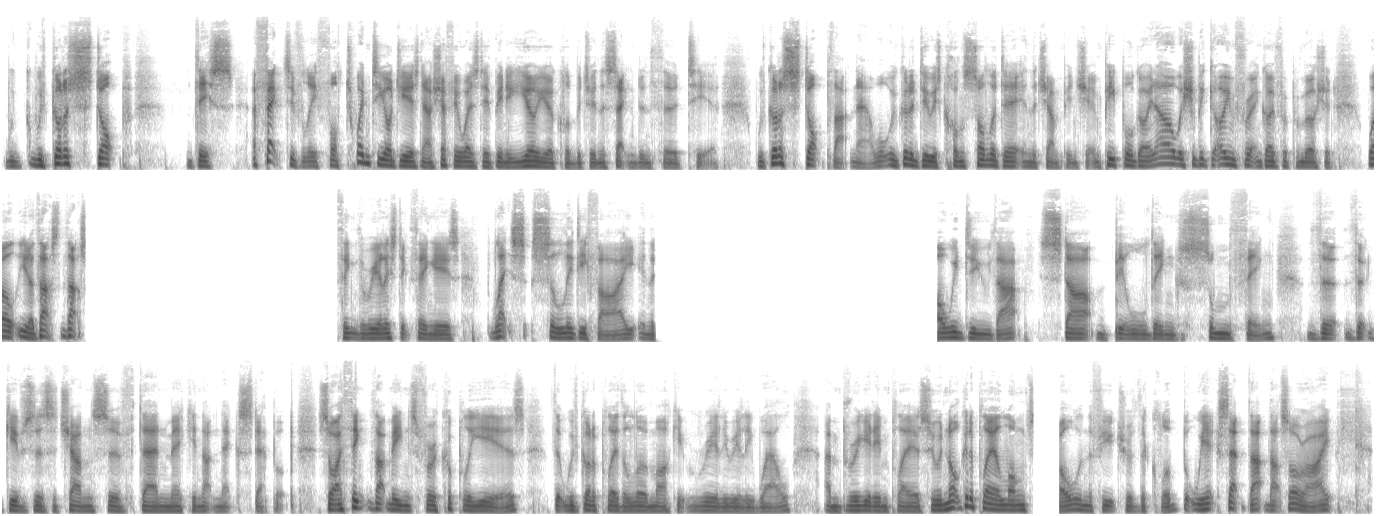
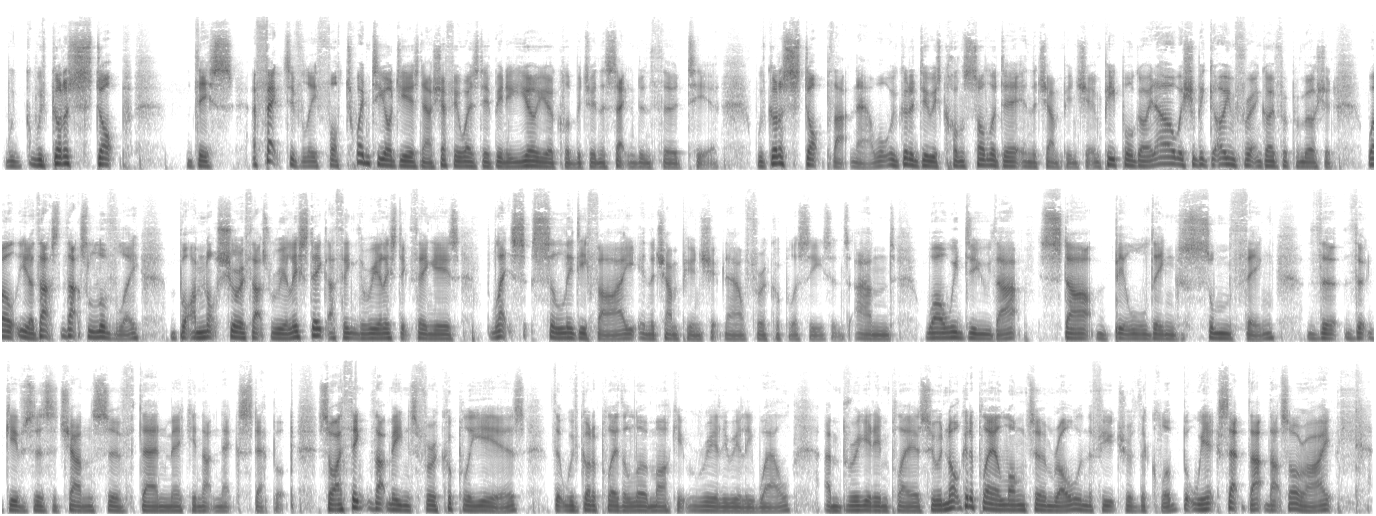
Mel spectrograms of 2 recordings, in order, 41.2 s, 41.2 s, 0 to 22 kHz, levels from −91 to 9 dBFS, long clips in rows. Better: second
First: audio cutting out; at 15 s for 2.5 s, at 20 s for 3 s and at 38 s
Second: none

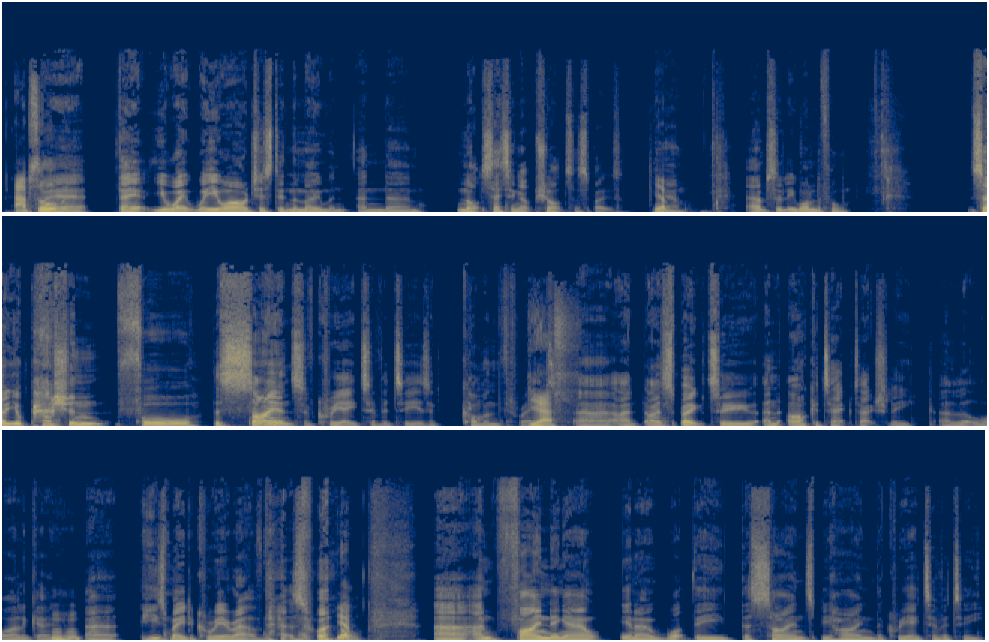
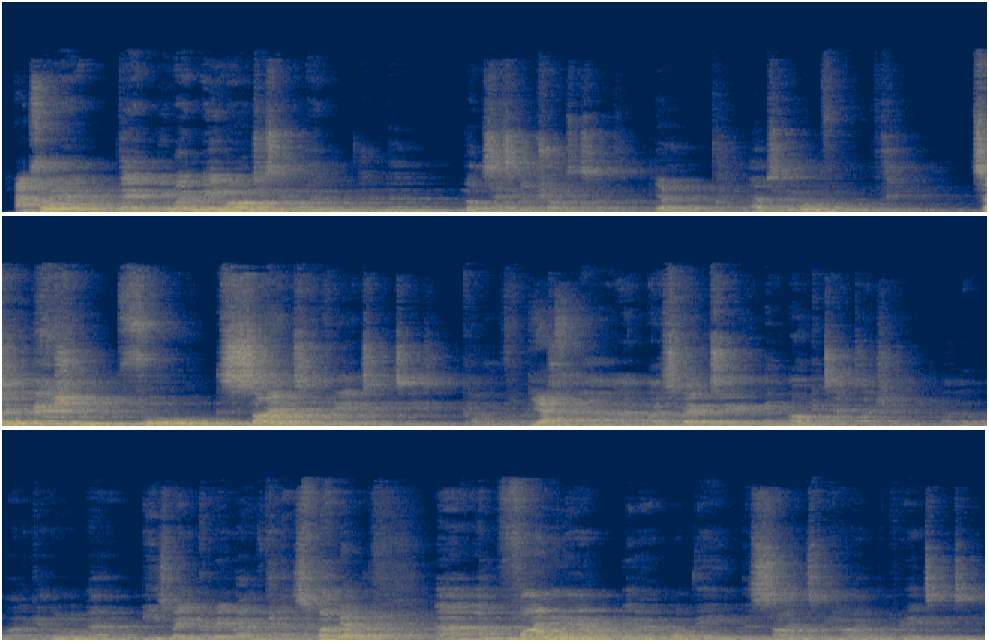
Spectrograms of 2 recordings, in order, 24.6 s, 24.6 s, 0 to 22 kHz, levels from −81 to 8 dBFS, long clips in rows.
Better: first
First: none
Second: off-mic speech; far // room echo; strong; dies away in 2.4 s

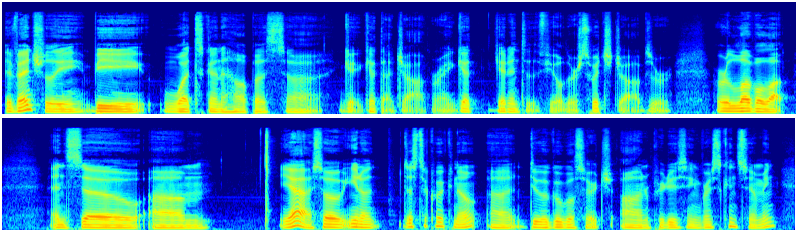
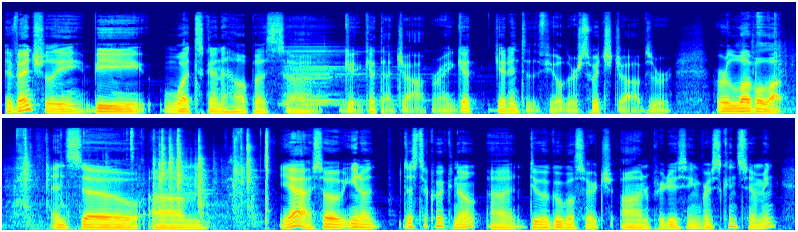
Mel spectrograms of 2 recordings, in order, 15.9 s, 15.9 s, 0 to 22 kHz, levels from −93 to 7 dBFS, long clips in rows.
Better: first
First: none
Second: alarm; faint; from 3 to 4 s; peak 10 dB below the speech // jangling keys; noticeable; from 7.5 to 10 s; peak 1 dB below the speech

